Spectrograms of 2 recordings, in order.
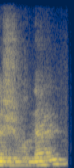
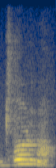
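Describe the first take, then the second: First: French "journal", zhoor-NAL; "journal" ending in a clear -nal; French pronunciation. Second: English "journal", JUR-nul; "journal" stressed on the first syllable; English pronunciation. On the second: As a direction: say "journal" with a hard j and weak last syllable. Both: Shown as a demonstration. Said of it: "Ok, c'est journal".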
